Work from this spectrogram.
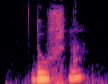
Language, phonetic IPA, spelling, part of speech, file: Russian, [ˈduʂnə], душно, adverb / adjective, Ru-душно.ogg
- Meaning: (adverb) stuffily (in a poorly-ventilated and close manner); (adjective) short neuter singular of ду́шный (dúšnyj)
